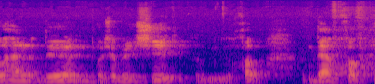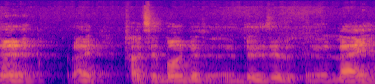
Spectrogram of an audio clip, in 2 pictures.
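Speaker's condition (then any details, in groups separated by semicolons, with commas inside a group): No condition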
